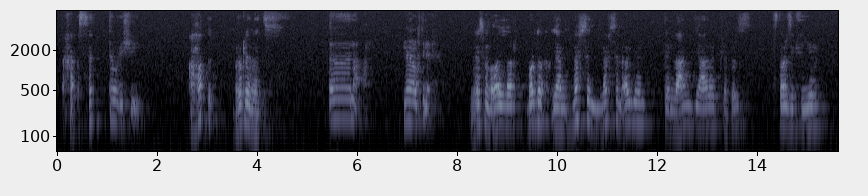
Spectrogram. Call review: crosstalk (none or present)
none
